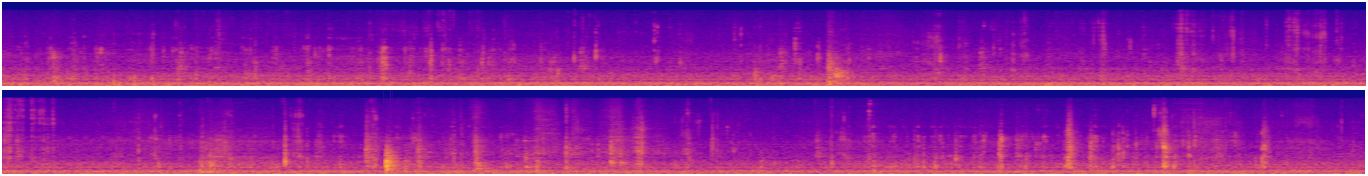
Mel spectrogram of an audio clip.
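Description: Close-miked chewing and biting of crispy fried chicken, with scattered small crunches and mouth clicks and one sharper click a little past the middle, over a steady low hum.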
